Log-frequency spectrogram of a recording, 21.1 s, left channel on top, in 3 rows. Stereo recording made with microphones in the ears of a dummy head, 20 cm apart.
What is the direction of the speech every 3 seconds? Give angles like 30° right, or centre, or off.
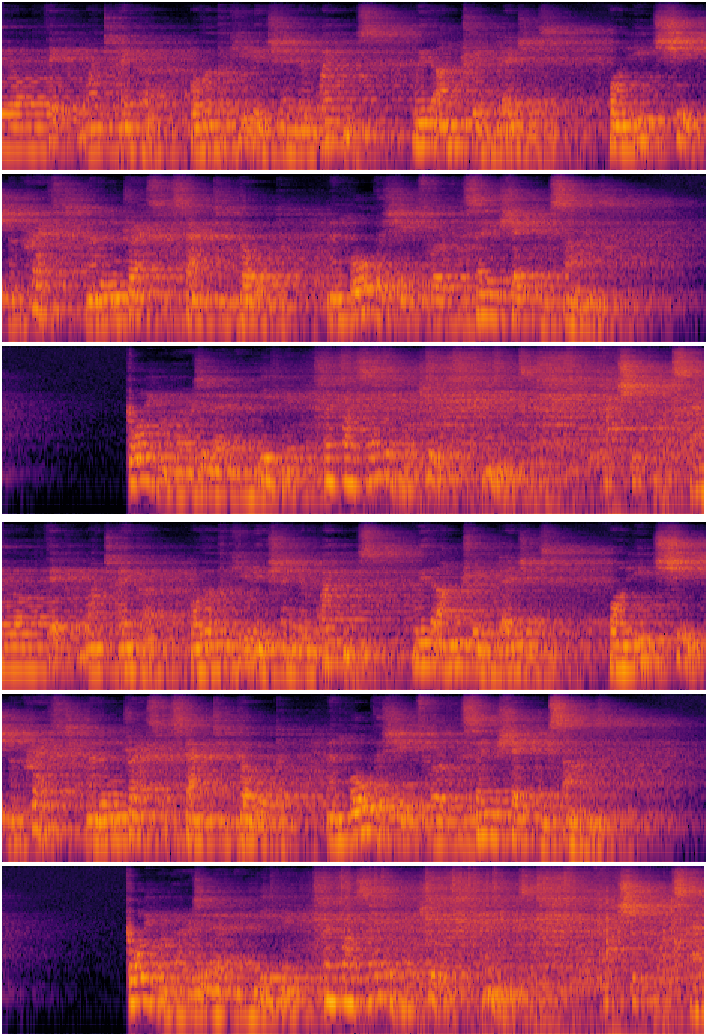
20° left, 20° left, 10° left, 40° right, 80° right, 20° right, 10° left.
